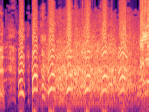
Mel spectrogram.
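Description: A person laughing in a quick run of about seven short 'ha' syllables, each rising and falling in pitch, starting about half a second in.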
